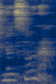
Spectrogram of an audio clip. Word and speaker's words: Melchora: Melchora, which in Tagalog ay pronounced as Melsora.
